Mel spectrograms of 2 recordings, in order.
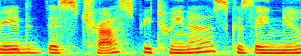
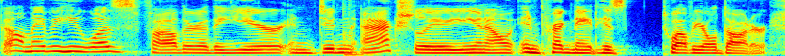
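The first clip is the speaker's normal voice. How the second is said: normal talking voice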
